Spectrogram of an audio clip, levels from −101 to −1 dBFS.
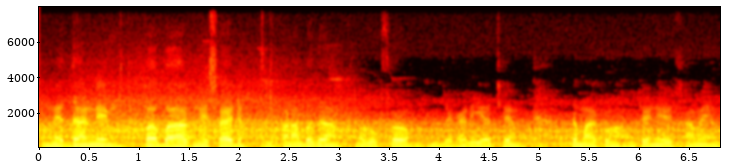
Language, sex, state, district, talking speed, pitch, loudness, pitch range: Gujarati, male, Gujarat, Gandhinagar, 60 wpm, 130 Hz, -19 LUFS, 125-130 Hz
